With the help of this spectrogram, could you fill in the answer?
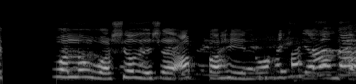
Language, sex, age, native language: Icelandic, male, 11, Icelandic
